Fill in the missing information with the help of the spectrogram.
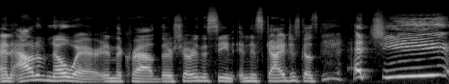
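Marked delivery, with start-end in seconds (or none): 3.2-4.3 mock sudden blurted yell, very loud, shrill, high. Retelling a guy in the crowd yelling out: imitating someone yelling loudly. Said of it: "yells it out super fucking loud".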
